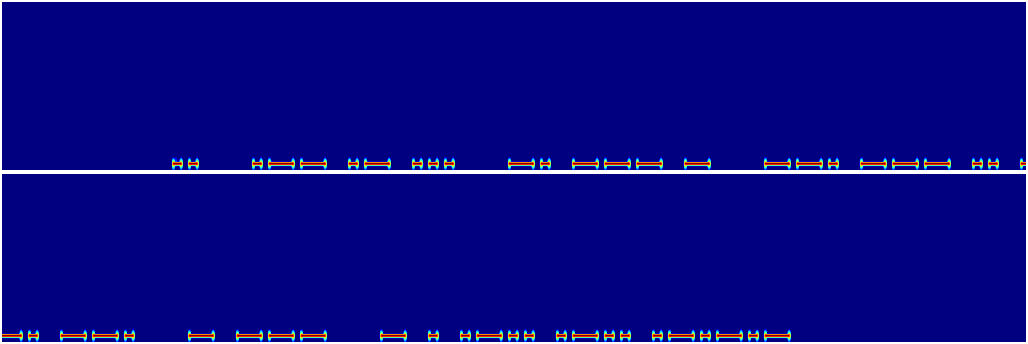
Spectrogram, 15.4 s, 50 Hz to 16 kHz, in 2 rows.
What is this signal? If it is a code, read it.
Morse code, heard as a keyed tone, about 20 wpm, 700 Hz. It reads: I WAS NOT GOING TO TELL.
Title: Sentences with 5-Word Phrases - Spoken Beginning - 20wpm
